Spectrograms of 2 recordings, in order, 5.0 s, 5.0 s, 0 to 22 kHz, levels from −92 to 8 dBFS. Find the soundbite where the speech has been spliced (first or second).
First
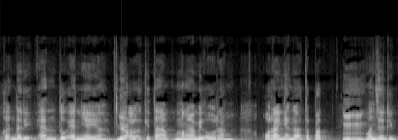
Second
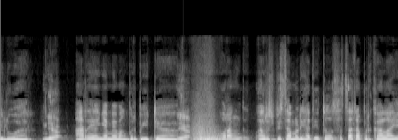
second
